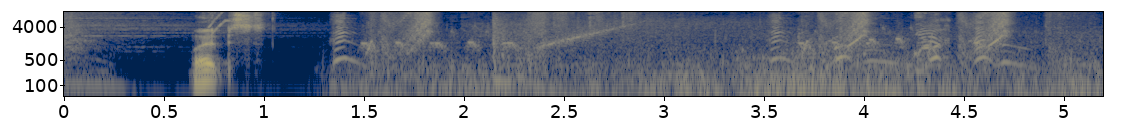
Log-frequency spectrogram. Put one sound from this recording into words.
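Cartoonish video game sound effects chirp and bounce in quick bursts.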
